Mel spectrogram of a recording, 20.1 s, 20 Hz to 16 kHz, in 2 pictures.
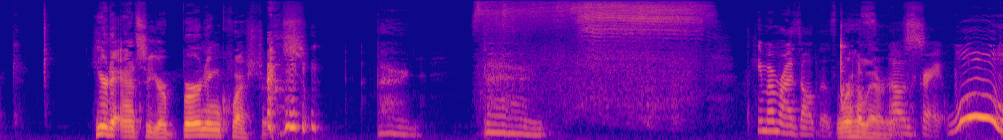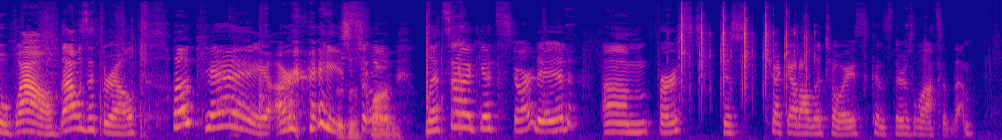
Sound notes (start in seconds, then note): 2.6 she laughs; 4.7 both make hissing sounds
